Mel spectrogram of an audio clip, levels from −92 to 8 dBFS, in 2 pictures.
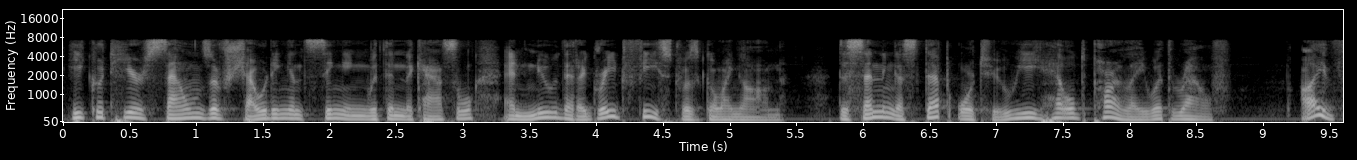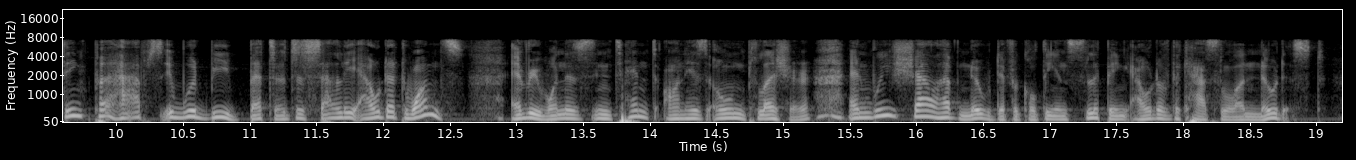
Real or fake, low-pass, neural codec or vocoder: real; 7.2 kHz; none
